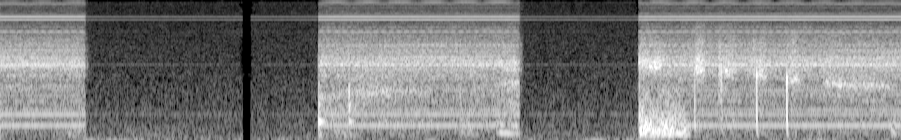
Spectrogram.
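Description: Steady electrical hum and hiss on the cockpit intercom/headset audio line, with a few fixed tones in it. It cuts out to dead silence twice and comes back each time, and a few faint ticks sound near the end.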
